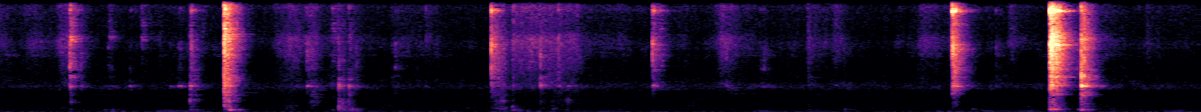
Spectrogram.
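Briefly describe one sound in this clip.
A metal wrench clicks and clanks against an engine part.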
